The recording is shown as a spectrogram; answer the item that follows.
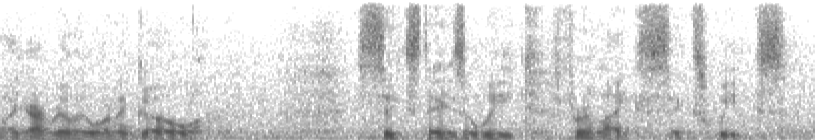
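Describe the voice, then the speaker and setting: A soft-spoken man talks in a very deep, low pitch. His intonation stays monotone and flat. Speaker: fitness vlogger. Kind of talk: casual vlog monologue. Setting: at home doing early morning cardio. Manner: quiet, talking softly.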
